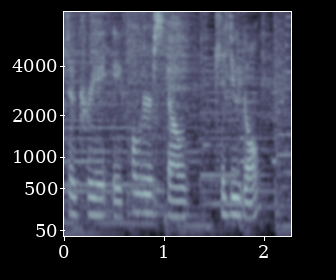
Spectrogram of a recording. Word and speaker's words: Kidoodle: You have to create a folder still Kidoodle. K I D O D pronounced Kidoodle or K I D O O D L E.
